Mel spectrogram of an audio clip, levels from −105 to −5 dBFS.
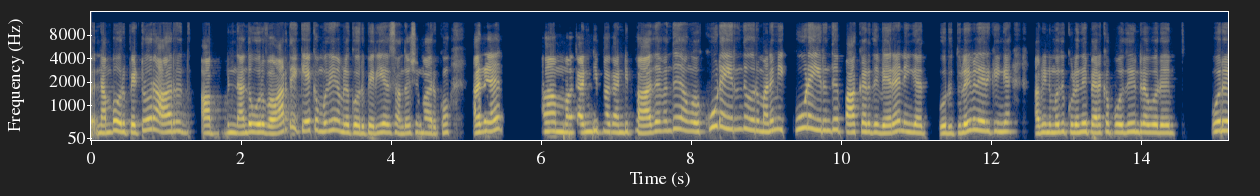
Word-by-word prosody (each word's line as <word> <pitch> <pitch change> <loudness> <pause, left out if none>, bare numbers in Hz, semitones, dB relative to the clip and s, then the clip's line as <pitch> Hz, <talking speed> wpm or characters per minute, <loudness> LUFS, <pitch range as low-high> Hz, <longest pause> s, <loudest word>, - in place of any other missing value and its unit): நம்ப 220 +3 -1
ஒரு 245 - +1
பெற்றோரா 290 +7 +2
ஆறத் 250 -2 -1 0.2
அப் 210 -1 -1 0.3
அந்த 220 +3 +2
ஒரு 235 - +6
வார்த்தையை 240 - +2
கேட்கும் 280 0 0
போதே 275 +3 -1
நமக்கு 230 -4 +1
ஒரு 205 - -2
பெரிய 215 +3 0 0.2
சந்தோஷமா 215 +1 -4
இருக்கும். 220 +4 -6 0.4
அத 240 +3 +4 0.9
ஆமா. 250 -3 +2
கண்டிப்பா, 250 +1 +1
கண்டிப்பா. 230 -1 -3
அத 230 +4 0
வந்து 280 +4 -5
அவங்க 265 -2 0 0.2
கூட 405 +2 +3
இருந்து 325 +1 -5
ஒரு 280 -2 -2
மனைவி 290 +5 0 0.2
கூட 365 +2 +2
இருந்து 285 +1 -2
பார்க்கறது 240 0 +1
வேற. 215 +2 +1 0.2
நீங்க 235 -2 0 0.4
ஒரு 205 -1 0
துலைவில 280 +6 +3
இருக்கீங்க 255 0 -2 0.4
அப்டின்னும் 230 +2 +1
போது 250 +2 -1
குழந்தை 230 +2 +3
பிறக்க 225 +2 0
போதுன்ற 235 +1 +2
ஒரு 220 0 +2 0.7
ஒரு 275 +1 +3
240 Hz, 160 wpm, -23 LUFS, 225-275 Hz, 0.9 s, ஒரு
